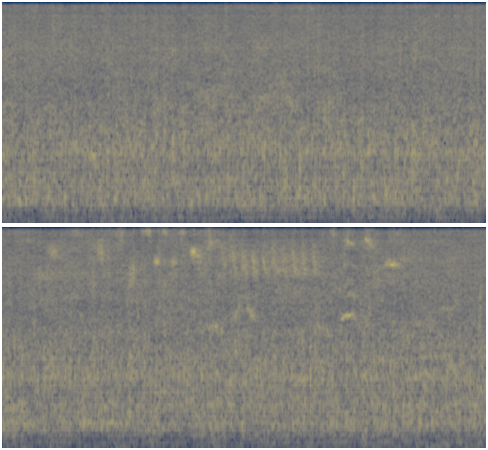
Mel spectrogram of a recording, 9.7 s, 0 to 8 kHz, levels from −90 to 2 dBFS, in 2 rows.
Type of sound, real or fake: fake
